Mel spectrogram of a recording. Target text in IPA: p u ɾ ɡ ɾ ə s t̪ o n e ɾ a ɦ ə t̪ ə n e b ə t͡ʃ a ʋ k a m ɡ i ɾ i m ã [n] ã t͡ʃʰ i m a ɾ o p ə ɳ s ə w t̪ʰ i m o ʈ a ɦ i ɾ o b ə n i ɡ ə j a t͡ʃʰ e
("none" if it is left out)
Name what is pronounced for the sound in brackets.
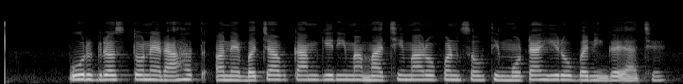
m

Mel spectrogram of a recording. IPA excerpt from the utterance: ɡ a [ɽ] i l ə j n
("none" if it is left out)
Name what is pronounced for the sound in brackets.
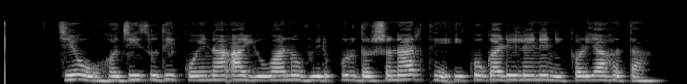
ɽ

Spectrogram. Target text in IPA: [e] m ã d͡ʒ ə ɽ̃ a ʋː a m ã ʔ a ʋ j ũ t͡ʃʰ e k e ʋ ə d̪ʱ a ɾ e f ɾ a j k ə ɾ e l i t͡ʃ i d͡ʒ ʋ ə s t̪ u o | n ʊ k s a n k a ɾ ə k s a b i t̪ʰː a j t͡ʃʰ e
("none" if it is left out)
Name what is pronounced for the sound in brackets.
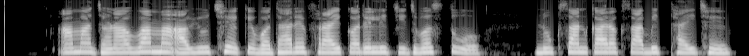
a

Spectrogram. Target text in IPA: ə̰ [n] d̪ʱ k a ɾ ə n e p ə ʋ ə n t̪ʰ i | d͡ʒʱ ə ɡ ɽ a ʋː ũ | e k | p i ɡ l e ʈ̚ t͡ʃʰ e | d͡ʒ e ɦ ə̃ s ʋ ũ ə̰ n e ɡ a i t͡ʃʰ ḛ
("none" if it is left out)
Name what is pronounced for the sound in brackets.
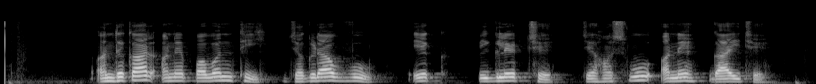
n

